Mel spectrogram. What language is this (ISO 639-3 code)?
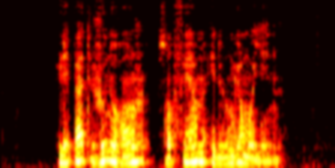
fra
